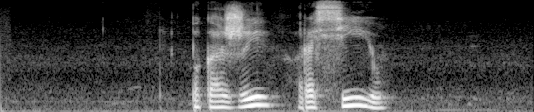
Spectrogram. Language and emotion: Russian, neutral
